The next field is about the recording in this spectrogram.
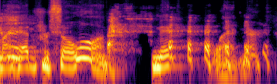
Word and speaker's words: Wagoner: And I asked him the other day, I said, "What is the O silent or not?" He said, "Yes, the O is silent, Nick Wagoner," right?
